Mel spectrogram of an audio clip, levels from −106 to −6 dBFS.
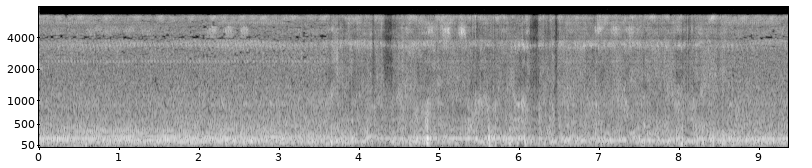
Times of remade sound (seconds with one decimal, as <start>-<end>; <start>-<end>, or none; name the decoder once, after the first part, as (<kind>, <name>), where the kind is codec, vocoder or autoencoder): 3.6-8.6 (codec, HILCodec)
